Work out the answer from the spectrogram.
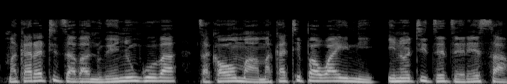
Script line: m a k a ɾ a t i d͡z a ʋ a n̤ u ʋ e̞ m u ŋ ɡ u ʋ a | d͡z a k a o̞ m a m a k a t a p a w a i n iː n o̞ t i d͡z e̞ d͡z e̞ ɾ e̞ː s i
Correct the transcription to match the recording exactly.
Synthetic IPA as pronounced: m a k a ɾ a t i d͡z a ʋ a n̤ u ʋ e̞ ɲ u ŋ ɡ u ʋ a | d͡z a k a o̞ m a m a k a t i p a w a i n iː n o̞ t i d͡z e̞ d͡z e̞ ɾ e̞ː s a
